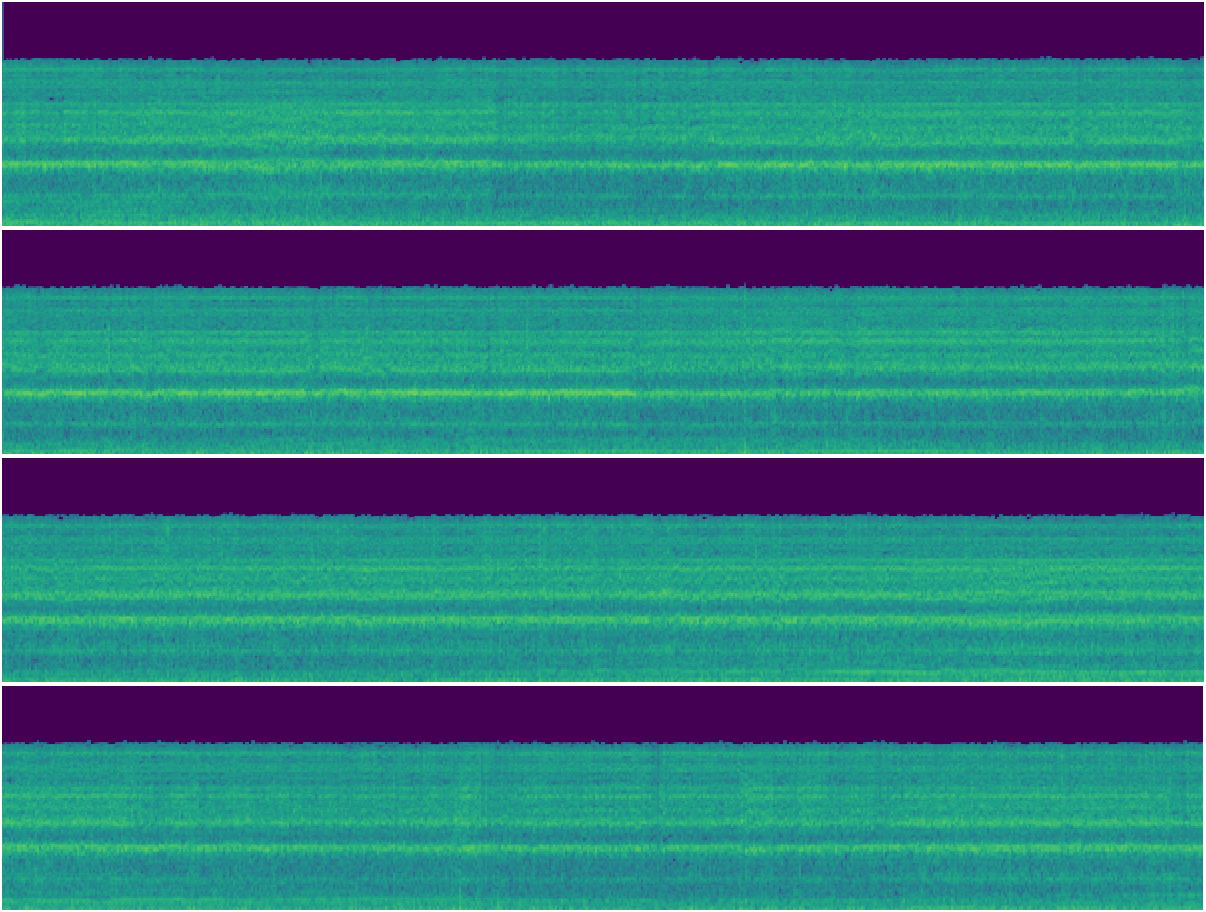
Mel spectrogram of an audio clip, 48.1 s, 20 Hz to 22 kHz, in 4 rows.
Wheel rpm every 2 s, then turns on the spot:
150, 150, 150, 150, 150, 150, 150, 150, 150, 150, 150, 150, 150, 160, 150, 150, 160, 160, 150, 160, 160, 150, 150, 150.
none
